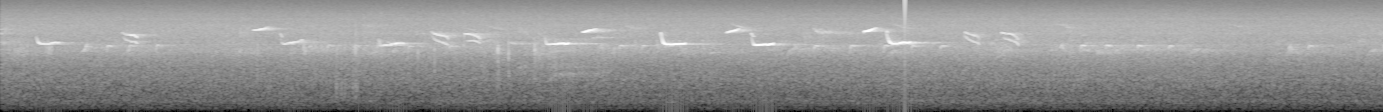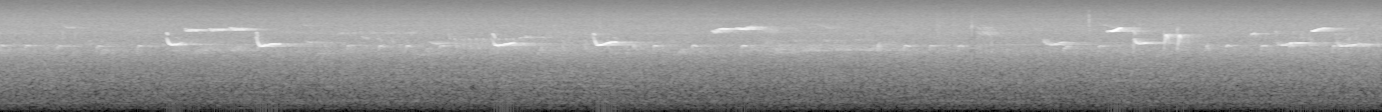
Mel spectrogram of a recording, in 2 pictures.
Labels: Is the more than one bird chirping?
yes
